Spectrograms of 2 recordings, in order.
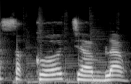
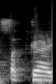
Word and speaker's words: sego jamblang: adalah sego jamblang nya ini bacanya sego jamblang bukan segar ya sego itu bahasa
